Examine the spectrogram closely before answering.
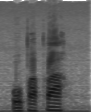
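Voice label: "old papa", Nigerian Pidgin, male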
